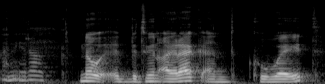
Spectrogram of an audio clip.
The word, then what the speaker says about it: Iraq: or Iran or Iraq and Iraq. No, between Iraq and Kuwait. Iraq, not Iraq. Wrong pronunciation. Iraq and Kuwait.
